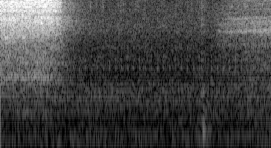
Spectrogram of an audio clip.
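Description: A close, bright hiss of Pur Minerals Liquid Veil face spray mists out in a single burst lasting under half a second, then gives way to a quiet room with a faint thump.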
